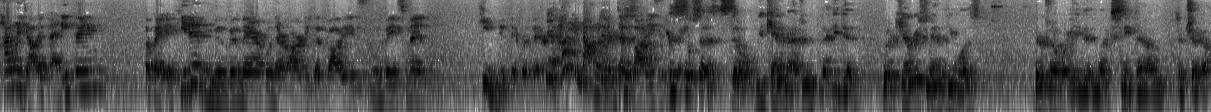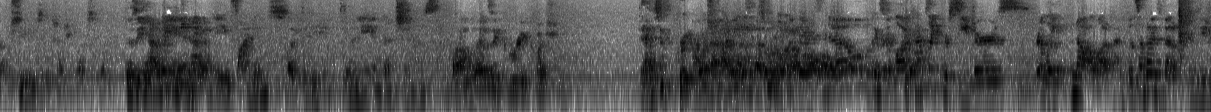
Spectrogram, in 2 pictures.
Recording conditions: poor microphone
